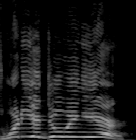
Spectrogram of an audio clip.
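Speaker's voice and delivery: high, loud challenging yell; confrontational shout. Retold or imitated. Man confronting ice agents with his phone, loud high challenge. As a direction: get right in their face demanding answers. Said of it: "and he goes".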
